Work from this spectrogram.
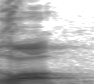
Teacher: غین حلق کے اوپر والے حصے سے حروف مستعلیہ میں سے موٹا پڑھیں گے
